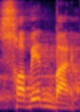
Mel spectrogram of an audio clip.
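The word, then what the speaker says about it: Svedberg: এসতে হলো সবেদবার্গ, কি সবেদবার্গ, কেউ কেউ দন্তের উচ্চারণ না করে শুধু ভেদবার্গ বলে।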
